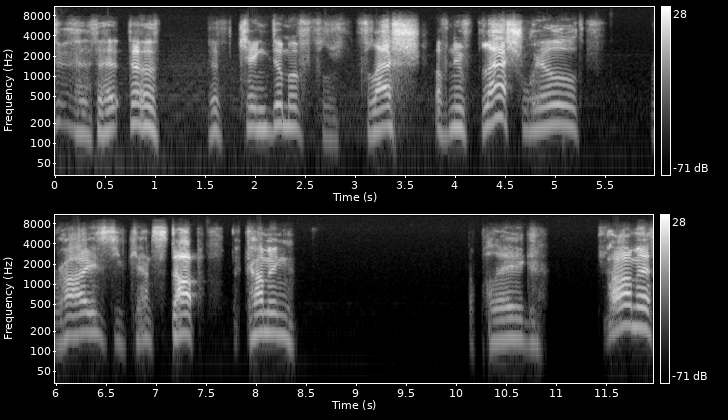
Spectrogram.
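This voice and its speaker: A man puts on a character voice with a high pitch. He speaks at a very slow pace, leaving long, frequent pauses. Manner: frustrated, stammering, ominous.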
